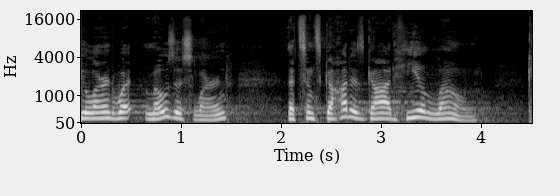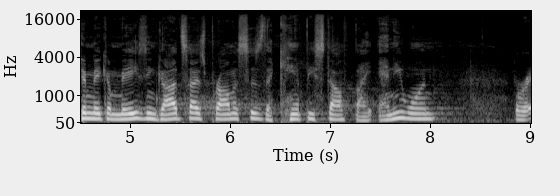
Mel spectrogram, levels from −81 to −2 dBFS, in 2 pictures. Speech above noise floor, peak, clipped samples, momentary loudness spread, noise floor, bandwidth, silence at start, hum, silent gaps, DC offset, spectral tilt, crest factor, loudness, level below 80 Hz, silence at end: 31 dB; -4 dBFS; under 0.1%; 9 LU; -51 dBFS; 18.5 kHz; 0 s; none; none; under 0.1%; -7 dB/octave; 16 dB; -21 LUFS; -58 dBFS; 0 s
